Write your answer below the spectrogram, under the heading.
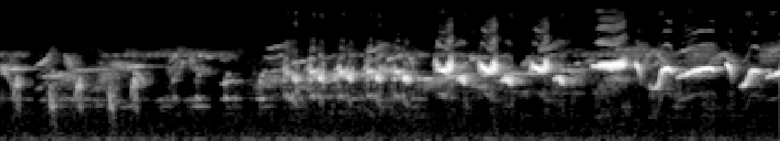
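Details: Chinese hwamei, a big, thoroughly tamed cage bird noted for singing often; soft twittering opening that swells after two seconds into loud, rapid, varied whistles and chirps, several notes each second.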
